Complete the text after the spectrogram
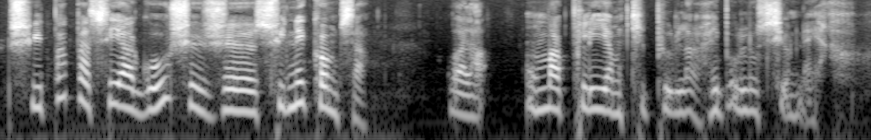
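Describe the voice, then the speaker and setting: An older woman from Portugal with a Portuguese accent, interviewed in her small shop, speaking slowly and hesitantly with many fillers. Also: medium pitch, darkish tone, no echo. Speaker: shopkeeper.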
